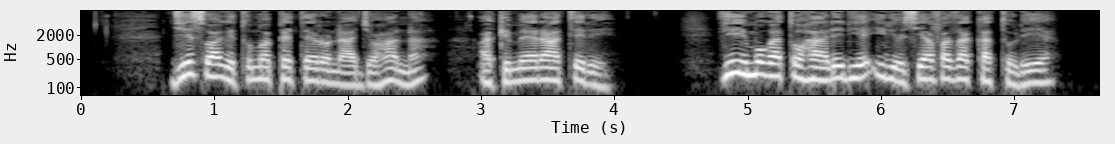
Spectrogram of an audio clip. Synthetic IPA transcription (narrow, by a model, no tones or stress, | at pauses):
d͡ʒɛsoaɣetomapɛtɛɾɔnad͡ʒɔɦanaː | kemɛːɾaːteɾe | ðieimoɣatoɦaːɾeɾiɛʔiɾiɔɕjafaðakatoɾeɛ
